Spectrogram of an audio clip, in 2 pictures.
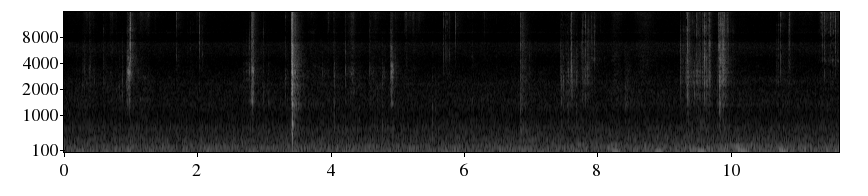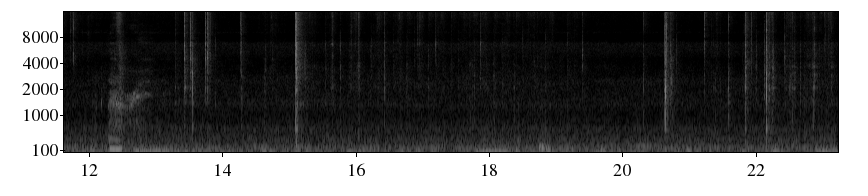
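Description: Small metal screws click and tap on a hard surface.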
